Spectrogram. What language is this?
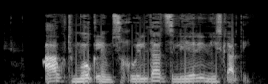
Georgian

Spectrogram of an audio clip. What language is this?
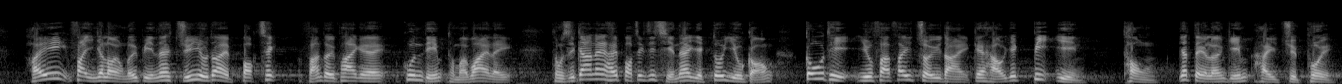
Cantonese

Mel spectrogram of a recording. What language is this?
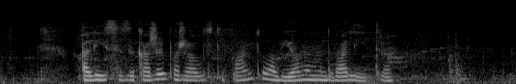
Russian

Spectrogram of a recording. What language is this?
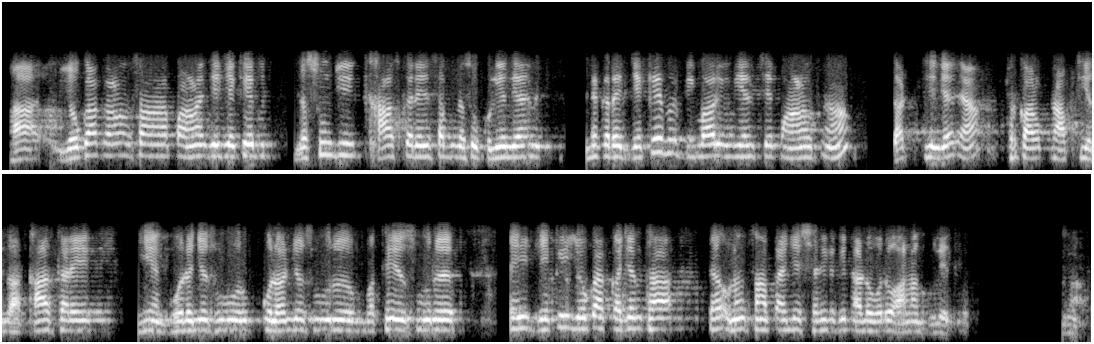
Sindhi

